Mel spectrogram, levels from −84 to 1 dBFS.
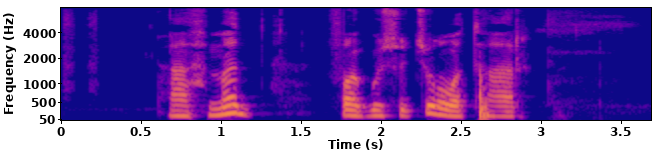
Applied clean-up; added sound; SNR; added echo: none; none; none; none.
